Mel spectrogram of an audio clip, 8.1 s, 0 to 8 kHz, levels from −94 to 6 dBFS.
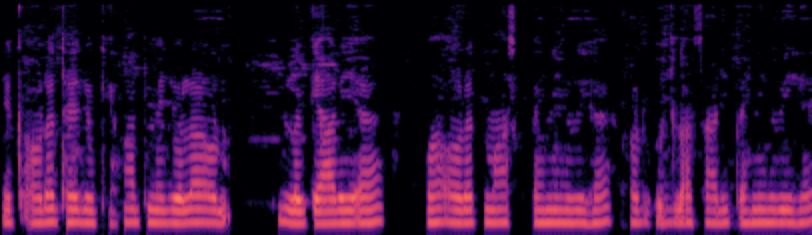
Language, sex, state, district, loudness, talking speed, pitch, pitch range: Hindi, male, Bihar, Purnia, -31 LUFS, 185 wpm, 165 Hz, 160-165 Hz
